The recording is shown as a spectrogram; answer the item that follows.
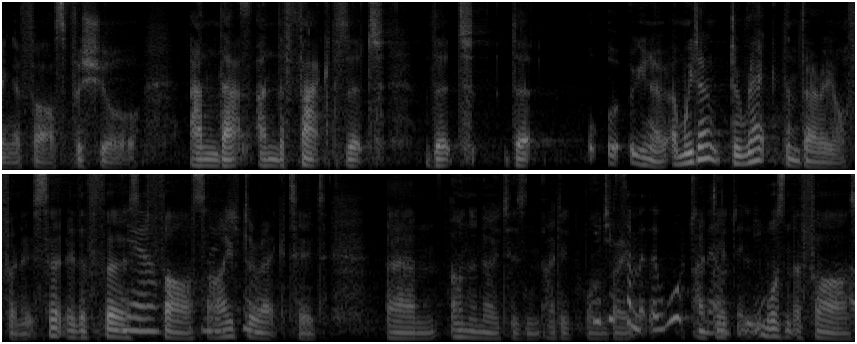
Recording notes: This is a recording of a live Platform event from January 2013.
